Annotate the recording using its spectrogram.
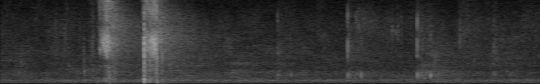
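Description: A karate uniform snaps sharply with quick strikes.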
